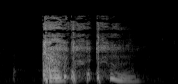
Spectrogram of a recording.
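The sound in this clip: A man clears his throat and coughs: one short, rough, throaty burst with a brief break in the middle, alone and fairly loud.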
